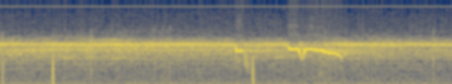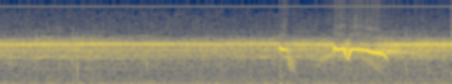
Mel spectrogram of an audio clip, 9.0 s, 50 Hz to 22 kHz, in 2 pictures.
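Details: Malaysian eared nightjar in Malayan rainforest, recorded late 1950s–early 1960s, calls at daybreak or dusk while hunting insects high in the air: two clear, melodious phrases about five seconds apart, each a short note then a wavering falling whistle, over insect hiss.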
